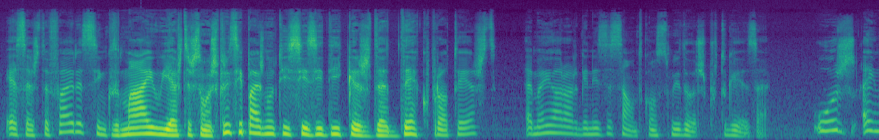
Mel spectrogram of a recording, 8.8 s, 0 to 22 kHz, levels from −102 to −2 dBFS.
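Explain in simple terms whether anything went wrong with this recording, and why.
Between 1.13 and 4.34 seconds there is automatic gain falling: the recorder judged the input too loud, or its background noise too strong, and slowly turned itself down, so the speech and the room noise behind it sink together, separate from the talker's own movements near 1 and 4.5 seconds.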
